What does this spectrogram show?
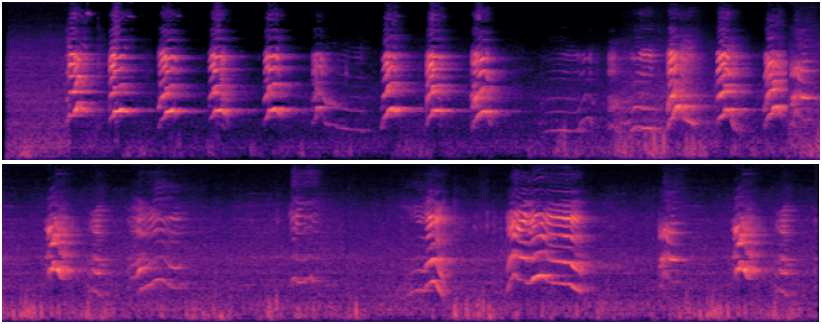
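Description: An English Cocker Spaniel puppy gives rapid, high, whiny yips, then squeaky whimpers of varying pitch.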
